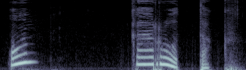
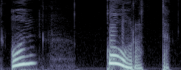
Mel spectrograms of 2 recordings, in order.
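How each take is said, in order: First: The stress is on the second syllable. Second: The stress is on the first syllable. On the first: The speaker calls it wrong. "근데 강세가 이동해야 되겠죠? 뭔가 발음하고 나니까 이상하죠?" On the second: The speaker calls it right. "그럼 강세가 이도, 이동을 합니다. 그래서 꼬르떡 이렇게 돼요"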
